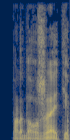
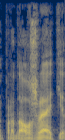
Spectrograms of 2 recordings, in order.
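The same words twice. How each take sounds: First: Said in the usual way. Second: The second продолжайте louder and pressing; продолжайте louder, urging her on; hurrying. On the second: Acted. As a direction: push продолжайте harder, impatient. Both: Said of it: "торопил Фельтон".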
